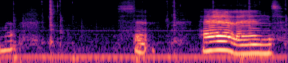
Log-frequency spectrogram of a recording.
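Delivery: drawn-out quiet dictation while searching; slow, typing it in. Shown as a demonstration. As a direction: mumble each word as you type it. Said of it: "let's have a look".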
